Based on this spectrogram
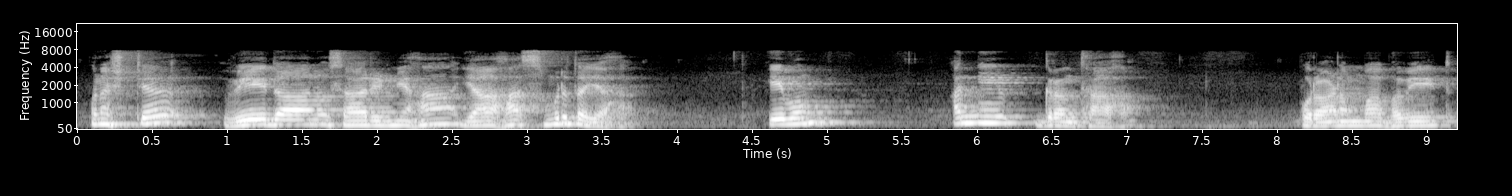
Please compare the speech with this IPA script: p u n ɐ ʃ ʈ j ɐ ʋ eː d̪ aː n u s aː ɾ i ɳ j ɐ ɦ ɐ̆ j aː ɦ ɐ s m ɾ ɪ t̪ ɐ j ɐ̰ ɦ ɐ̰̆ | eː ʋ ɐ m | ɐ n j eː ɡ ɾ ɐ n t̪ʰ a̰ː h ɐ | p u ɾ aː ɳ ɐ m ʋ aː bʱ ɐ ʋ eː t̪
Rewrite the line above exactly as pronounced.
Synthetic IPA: p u n ɐ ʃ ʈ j ɐ ʋ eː d̪ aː n u s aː ɾ i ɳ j ɐ ɦ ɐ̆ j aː ɦ ɐ s m ɾ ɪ t̪ ɐ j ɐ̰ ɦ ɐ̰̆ | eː ʋ ɐ m | ɐ n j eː ɡ ɾ ɐ n t̪ʰ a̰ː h ɐ | p u ɾ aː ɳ ɐ m ʋ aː bʱ ɐ ʋ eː t̪

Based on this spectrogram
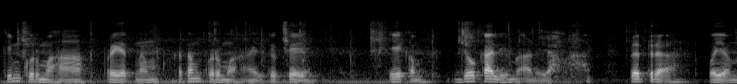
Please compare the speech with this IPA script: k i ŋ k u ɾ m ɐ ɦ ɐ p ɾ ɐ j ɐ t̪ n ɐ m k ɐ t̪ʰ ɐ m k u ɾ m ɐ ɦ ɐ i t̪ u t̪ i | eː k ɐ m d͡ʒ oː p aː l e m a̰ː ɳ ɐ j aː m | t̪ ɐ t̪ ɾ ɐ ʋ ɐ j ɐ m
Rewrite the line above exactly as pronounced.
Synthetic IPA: k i m k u ɾ m ɐ ɦ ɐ p ɾ ɐ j ɐ t̪ n ɐ m k ɐ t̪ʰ ɐ m k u ɾ m ɐ ɦ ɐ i t̪ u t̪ e | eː k ɐ m d͡ʒ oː k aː l i m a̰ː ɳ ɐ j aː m | t̪ ɐ t̪ ɾ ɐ ʋ ɐ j ɐ m

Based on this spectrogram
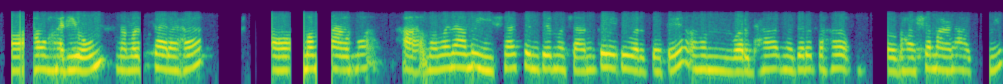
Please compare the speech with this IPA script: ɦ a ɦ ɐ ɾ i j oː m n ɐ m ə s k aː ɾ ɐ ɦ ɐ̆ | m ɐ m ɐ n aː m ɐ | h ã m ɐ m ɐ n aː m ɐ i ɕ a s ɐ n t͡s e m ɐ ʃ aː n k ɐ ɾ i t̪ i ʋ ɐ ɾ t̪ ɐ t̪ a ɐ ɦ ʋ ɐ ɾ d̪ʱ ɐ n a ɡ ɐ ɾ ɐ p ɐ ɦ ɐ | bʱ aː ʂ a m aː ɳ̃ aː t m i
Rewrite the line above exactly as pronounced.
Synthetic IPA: ɦ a ɦ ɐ ɾ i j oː m n ɐ m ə s k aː ɾ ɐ ɦ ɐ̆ | m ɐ m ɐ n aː m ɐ | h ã m ɐ m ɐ n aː m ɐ i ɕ a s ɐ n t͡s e m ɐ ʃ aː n k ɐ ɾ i t̪ i ʋ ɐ ɾ t̪ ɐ t̪ e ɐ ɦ ʋ ɐ ɾ d̪ʱ a n ɐ ɡ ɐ ɾ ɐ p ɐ ɦ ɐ | bʱ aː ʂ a m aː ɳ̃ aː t m i

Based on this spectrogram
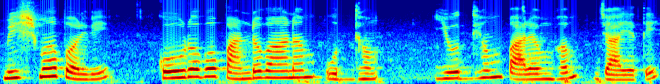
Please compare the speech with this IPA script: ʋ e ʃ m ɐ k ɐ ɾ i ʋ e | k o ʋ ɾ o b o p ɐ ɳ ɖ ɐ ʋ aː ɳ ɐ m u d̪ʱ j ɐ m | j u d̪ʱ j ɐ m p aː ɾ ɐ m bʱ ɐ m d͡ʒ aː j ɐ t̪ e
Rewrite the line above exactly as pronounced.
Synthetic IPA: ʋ i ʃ m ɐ p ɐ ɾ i ʋ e | k o w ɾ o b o p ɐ ɳ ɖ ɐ ʋ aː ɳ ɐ m u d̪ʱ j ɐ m | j u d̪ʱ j ɐ m p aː ɾ ɐ m bʱ ɐ m d͡ʒ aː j ɐ t̪ e

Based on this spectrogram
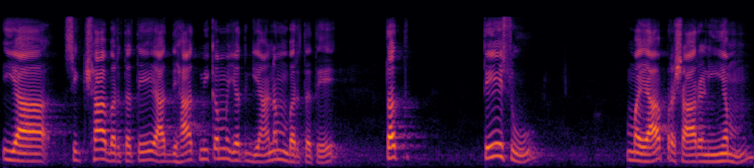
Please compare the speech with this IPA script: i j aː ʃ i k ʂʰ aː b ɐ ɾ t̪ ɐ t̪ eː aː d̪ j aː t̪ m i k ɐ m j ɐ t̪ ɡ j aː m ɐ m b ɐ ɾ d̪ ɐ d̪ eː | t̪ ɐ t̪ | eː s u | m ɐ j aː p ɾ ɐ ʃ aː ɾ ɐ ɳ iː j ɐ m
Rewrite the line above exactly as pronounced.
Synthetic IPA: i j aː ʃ i k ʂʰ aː b ɐ ɾ t̪ ɐ t̪ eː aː d̪ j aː t̪ m i k ɐ m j ɐ t̪ ɡ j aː n ɐ m b ɐ ɾ t̪ ɐ t̪ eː | t̪ ɐ t̪ | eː s u | m ɐ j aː p ɾ ɐ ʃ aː ɾ ɐ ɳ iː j ɐ m

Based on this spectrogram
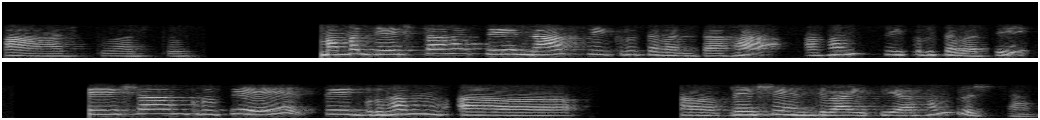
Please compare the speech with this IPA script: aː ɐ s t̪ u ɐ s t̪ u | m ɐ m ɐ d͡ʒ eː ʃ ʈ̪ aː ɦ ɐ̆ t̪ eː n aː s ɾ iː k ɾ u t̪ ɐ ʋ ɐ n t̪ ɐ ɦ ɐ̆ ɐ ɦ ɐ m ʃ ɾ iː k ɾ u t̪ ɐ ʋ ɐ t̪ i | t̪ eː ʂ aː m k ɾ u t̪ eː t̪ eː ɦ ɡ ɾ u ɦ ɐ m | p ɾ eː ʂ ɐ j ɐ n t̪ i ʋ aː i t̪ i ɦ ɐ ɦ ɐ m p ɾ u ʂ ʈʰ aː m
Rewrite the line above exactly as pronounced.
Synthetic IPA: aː ɐ s t̪ u ɐ s t̪ u | m ɐ m ɐ d͡ʒ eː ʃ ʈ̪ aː ɦ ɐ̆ t̪ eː n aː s ɾ iː k ɾ u t̪ ɐ ʋ ɐ n t̪ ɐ ɦ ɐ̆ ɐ ɦ ɐ m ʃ ɾ iː k ɾ u t̪ ɐ ʋ ɐ t̪ i | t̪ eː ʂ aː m k ɾ u t̪ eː t̪ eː ɡ ɾ u ɦ ɐ m | p ɾ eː ʂ ɐ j ɐ n t̪ i ʋ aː i t̪ i ɐ ɦ ɐ m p ɾ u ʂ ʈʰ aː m

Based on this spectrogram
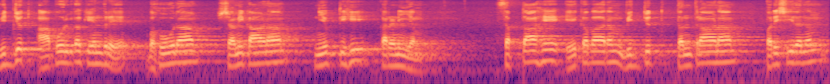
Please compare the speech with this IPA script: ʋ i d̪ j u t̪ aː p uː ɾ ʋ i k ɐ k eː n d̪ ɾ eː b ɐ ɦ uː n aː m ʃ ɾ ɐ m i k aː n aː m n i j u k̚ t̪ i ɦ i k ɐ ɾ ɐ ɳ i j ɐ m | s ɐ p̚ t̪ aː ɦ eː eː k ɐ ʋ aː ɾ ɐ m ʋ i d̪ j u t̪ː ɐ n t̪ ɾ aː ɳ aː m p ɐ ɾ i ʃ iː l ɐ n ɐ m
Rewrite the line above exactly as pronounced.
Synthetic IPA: ʋ i d̪ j u t̪ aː p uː ɾ ʋ i k ɐ k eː n d̪ ɾ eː b ɐ ɦ uː n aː m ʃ ɾ ɐ m i k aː ɳ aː m n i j u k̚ t̪ i ɦ i k ɐ ɾ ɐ ɳ i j ɐ m | s ɐ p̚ t̪ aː ɦ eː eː k ɐ ʋ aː ɾ ɐ m ʋ i d̪ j u t̪ː ɐ n t̪ ɾ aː ɳ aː m p ɐ ɾ i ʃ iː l ɐ n ɐ m

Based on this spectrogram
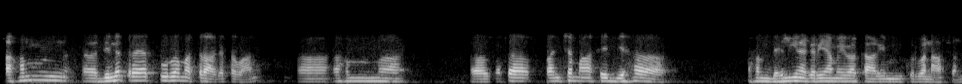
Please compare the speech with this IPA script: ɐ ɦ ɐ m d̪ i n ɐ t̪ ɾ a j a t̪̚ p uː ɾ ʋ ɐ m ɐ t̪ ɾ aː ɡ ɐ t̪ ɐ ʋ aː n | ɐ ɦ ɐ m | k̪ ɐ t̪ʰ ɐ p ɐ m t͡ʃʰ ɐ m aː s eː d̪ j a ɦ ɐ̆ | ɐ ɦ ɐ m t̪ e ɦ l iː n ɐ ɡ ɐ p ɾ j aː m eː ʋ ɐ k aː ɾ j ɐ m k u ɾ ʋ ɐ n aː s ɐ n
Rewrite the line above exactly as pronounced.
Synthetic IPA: ɐ ɦ ɐ m d̪ i n ɐ t̪ ɾ ɐ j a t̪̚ p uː ɾ ʋ ɐ m ɐ t̪ ɾ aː ɡ ɐ t̪ ɐ ʋ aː n | ɐ ɦ ɐ m | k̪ ɐ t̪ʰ ɐ p ɐ ɲ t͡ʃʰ ɐ m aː s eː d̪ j ɐ ɦ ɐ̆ | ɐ ɦ ɐ m d̪ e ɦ l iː n ɐ ɡ ɐ ɾ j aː m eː ʋ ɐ k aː ɾ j ɐ m k u ɾ ʋ ɐ n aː s ɐ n

